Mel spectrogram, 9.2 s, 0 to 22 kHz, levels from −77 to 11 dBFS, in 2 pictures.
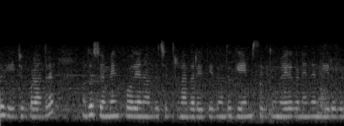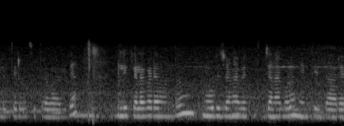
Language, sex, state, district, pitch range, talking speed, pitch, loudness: Kannada, female, Karnataka, Raichur, 215-230 Hz, 210 wpm, 220 Hz, -31 LUFS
